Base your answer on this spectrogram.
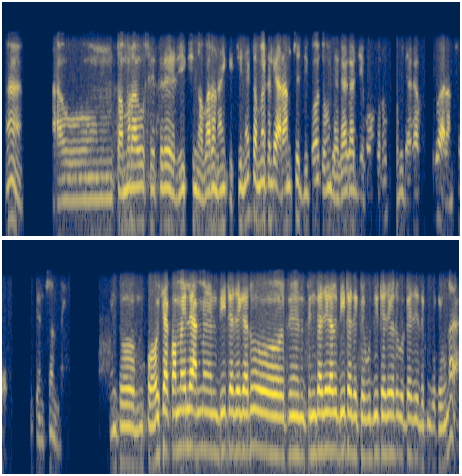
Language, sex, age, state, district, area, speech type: Odia, male, 45-60, Odisha, Jagatsinghpur, urban, conversation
